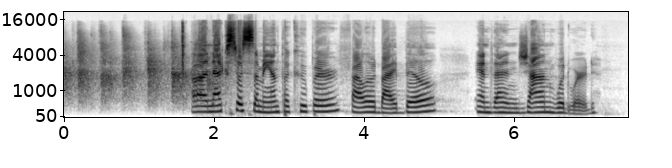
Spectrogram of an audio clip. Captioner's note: applause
